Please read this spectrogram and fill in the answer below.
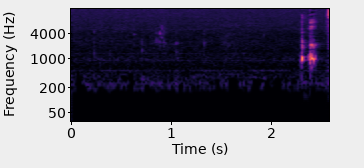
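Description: Quiet room, then two short, sharp hiccup-like bursts near the end; hiccups.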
